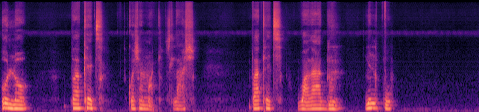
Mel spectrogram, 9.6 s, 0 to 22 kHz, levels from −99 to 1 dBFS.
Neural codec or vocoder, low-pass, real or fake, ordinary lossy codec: autoencoder, 48 kHz, 128 numbers a frame, DAC-VAE, trained on Japanese speech; none; fake; none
